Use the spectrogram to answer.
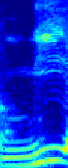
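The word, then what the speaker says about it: μ: Mas Mu é na letra, na verdade é Mi, né? Na pronúncia do alfabeto grego.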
